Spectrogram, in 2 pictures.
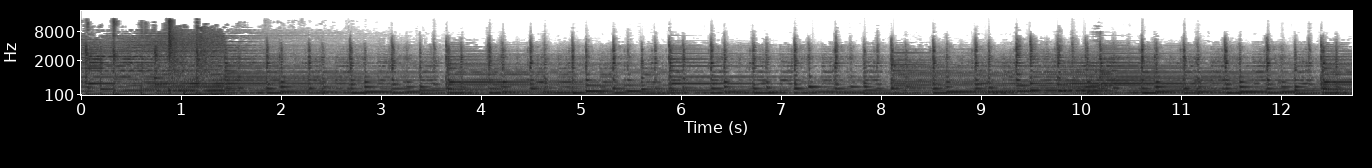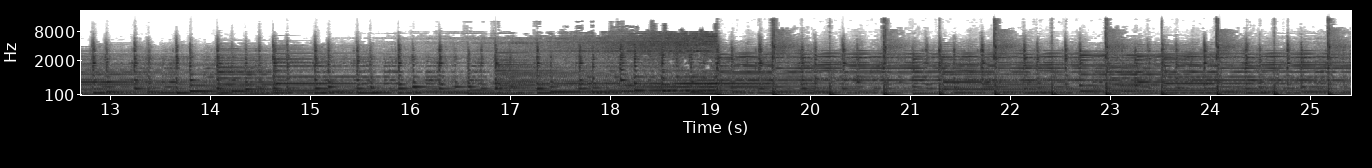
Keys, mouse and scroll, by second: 0.6 click, 1.7 click, 2.8 click, 3.6 click, 10.1 click, 11.4 click, 11.6 click, 12.1-12.9 typing, 13.7 click, 15.2 click, 15.7 click, 16.6 double click, 19.6 click, 20.6 click, 22.5 click, 23.9 click, 25.0 click.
